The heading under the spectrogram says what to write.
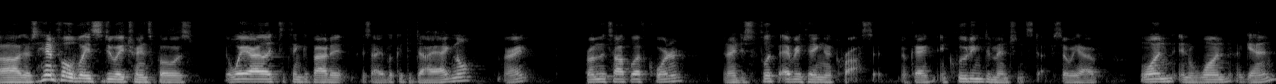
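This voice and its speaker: His volume rises and falls sharply. The man speaks rather quickly. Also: ordinary pitch variation. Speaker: math tutor. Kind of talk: exam review lecture. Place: home room. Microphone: video call.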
